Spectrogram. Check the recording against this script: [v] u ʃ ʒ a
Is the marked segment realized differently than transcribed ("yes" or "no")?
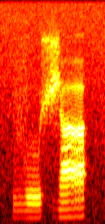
no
